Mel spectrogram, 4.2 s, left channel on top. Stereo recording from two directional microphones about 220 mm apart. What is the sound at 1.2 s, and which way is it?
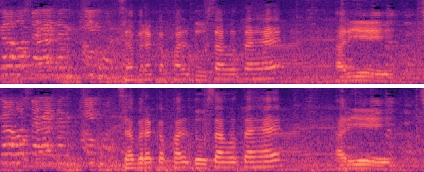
Speech, 20° right (ahead or behind).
